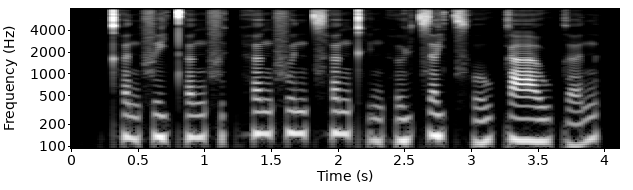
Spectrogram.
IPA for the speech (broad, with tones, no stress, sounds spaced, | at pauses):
kʰ ɐ˨˩ n f e˨ j t̪ʰ ɐ˨˧ ŋ f ɪ˨ k̚ h ɐ˥ ŋ f ɵ˥ n t͡sʰ ɐ˥ ŋ kʰ ɪ˨ ŋ h ɵ˨˧ ɥ t͡s ɐ˥ j t͡sʰ o˨˥ w k aː˧ w k ɐ˨˥ n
